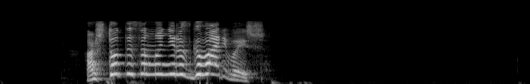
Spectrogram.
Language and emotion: Russian, angry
